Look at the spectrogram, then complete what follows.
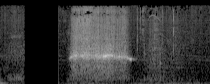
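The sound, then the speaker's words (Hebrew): A strange, shrill whistle sounds alone for about a second after a brief silence, wavering slightly in pitch, then fades into quiet background noise. It comes from a Sneakoscope in Harry's trunk, in a Harry Potter story. “ופתאום נשמעה שריקה, שריקה מוזרה.”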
